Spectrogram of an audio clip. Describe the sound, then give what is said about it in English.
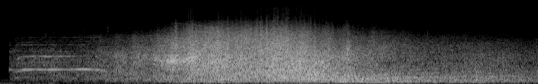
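French Air Force military jets roar overhead, concluding a ceremony at Vimy Ridge, France, in a broad, rushing wall of noise that swells to a loud peak midway and slowly fades, with a faint tonal whine at the start. No one speaks. “Well, you can hear there the flyover from the French Royal Air Force concluding the ceremony here at Vimy Ridge.”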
